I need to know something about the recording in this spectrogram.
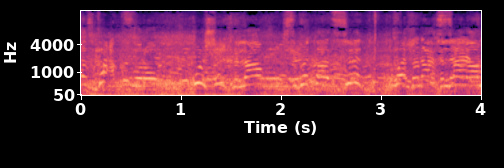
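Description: Speech only: a woman talking, with other voices talking over her at the same time.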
